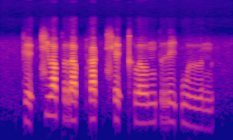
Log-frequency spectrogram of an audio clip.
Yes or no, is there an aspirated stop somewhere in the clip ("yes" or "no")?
yes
